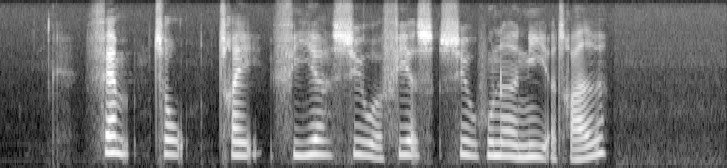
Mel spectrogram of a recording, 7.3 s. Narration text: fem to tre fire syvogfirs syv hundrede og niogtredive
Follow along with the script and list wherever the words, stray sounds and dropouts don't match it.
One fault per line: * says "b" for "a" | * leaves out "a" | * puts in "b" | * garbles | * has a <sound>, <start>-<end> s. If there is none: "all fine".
all fine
